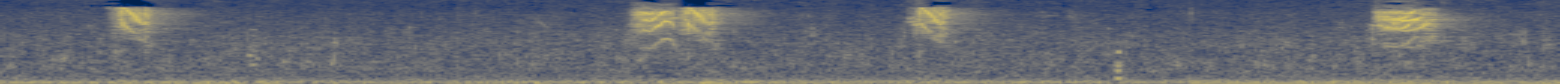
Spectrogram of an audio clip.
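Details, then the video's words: Female double-collared seedeater giving high, clipped calls to stimulate males: five notes including a quick double note, irregularly spaced, with a soft low hum behind. "Melhor Piado de Fêmea de Papa capim Para Esquentar Papa capim"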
